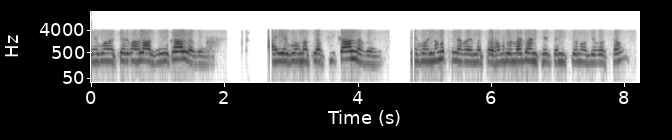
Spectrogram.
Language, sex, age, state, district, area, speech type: Maithili, female, 30-45, Bihar, Begusarai, urban, conversation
